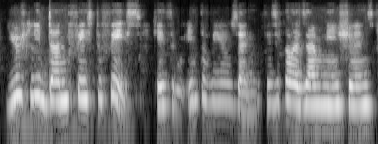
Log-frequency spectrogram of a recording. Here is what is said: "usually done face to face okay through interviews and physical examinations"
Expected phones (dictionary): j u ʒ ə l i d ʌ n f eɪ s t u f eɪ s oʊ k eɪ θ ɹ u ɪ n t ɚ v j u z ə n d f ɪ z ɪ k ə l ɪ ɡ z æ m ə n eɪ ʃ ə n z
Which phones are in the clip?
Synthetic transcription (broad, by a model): j u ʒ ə l i d ʌ n f eɪ s t u f eɪ s oʊ k eɪ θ ɹ u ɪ n t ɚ v j u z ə n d f ɪ z ɪ k ə l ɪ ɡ z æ m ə n eɪ ʃ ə n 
